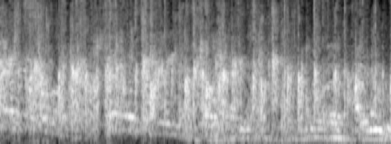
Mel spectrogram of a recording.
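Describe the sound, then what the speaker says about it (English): A game show audience breaks into loud, steady applause, dense overlapping claps filling the room with a few voices mixed in underneath. "All right, give him a round of applause."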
